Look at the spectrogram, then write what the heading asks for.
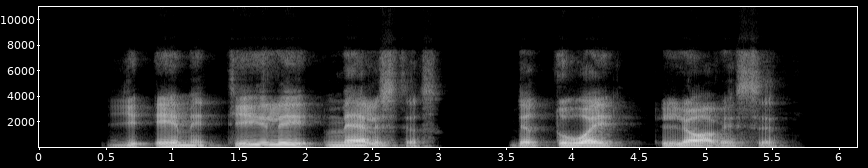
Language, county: Lithuanian, Šiauliai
